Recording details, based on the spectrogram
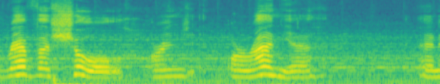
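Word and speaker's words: Revachol: another massive loading screen here we go it's pronounced rev shoal orange orana and it's pronounced classia i am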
